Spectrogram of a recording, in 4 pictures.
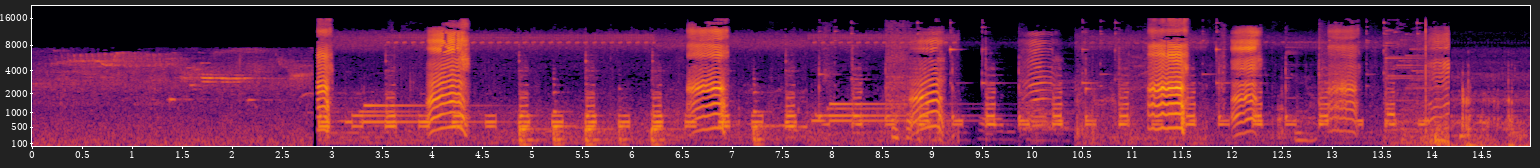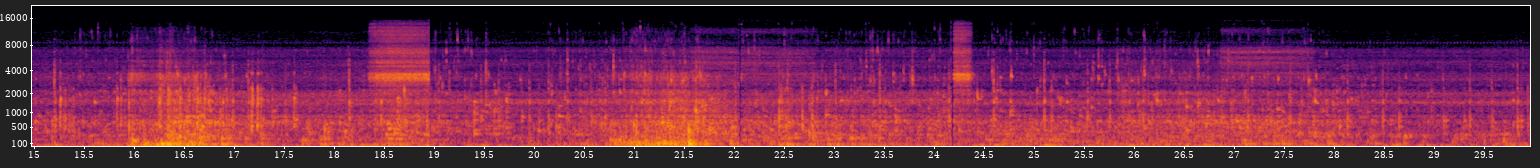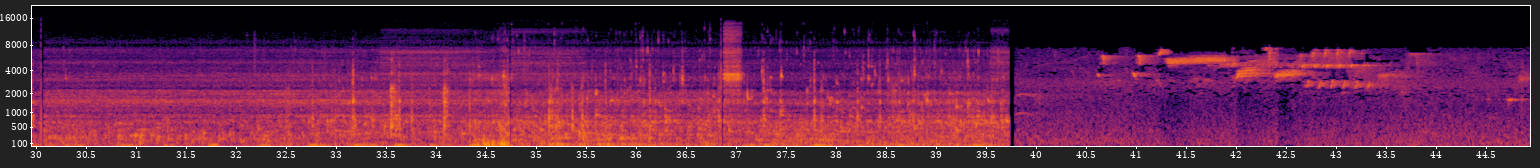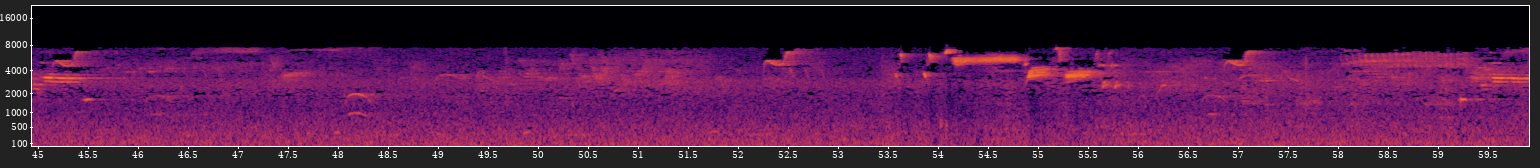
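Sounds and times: birds chirping: 0:02.7 - 0:08.0, 0:08.6 - 0:09.4, 0:10.6 - 0:14.2
gurgling exhaled bubbles: 0:13.6 - 0:39.8
underwater hiss: 0:18.0 - 0:19.8, 0:20.8 - 0:24.5, 0:26.4 - 0:29.4, 0:30.0 - 0:37.4.

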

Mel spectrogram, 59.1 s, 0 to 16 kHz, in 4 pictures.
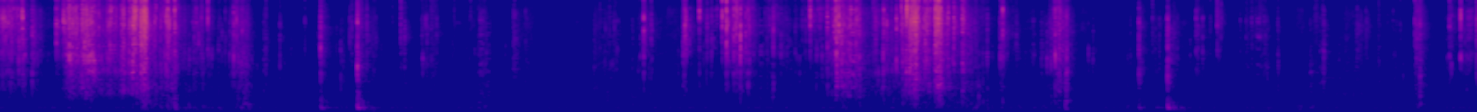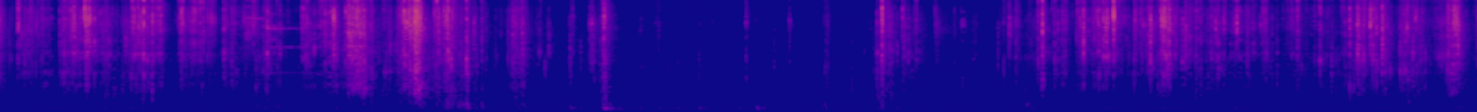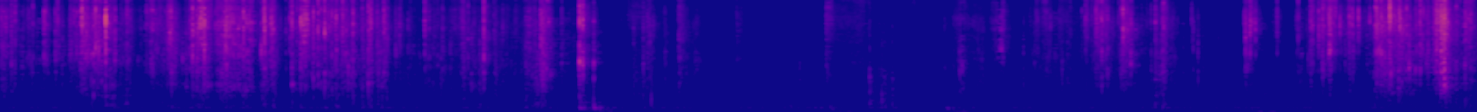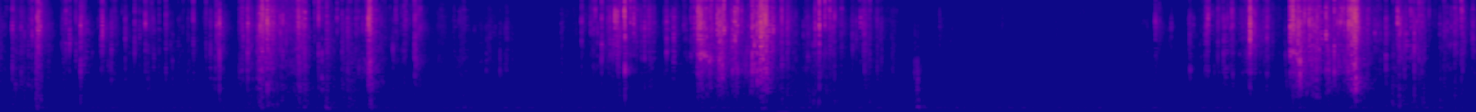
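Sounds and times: foil wrappers crinkling and tearing: 0:00.0 - 0:05.2, 0:06.4 - 0:10.9, 0:11.8 - 0:20.8, 0:22.5 - 0:35.3, 0:39.9 - 0:49.3, 0:50.1 - 0:53.2, 0:55.9 - 0:59.0.

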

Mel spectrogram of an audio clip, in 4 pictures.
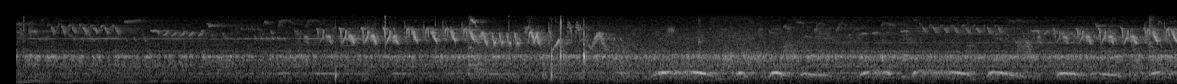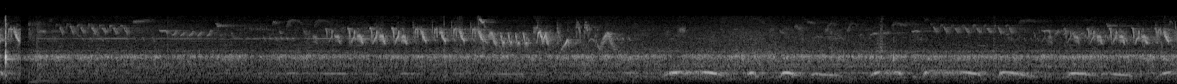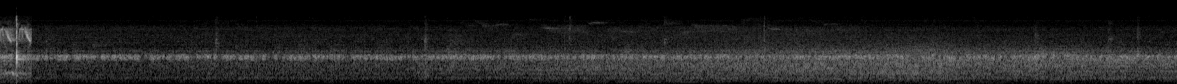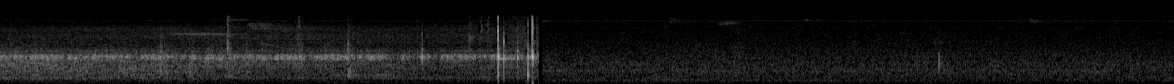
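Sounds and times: songbird trills: 0:00.2 - 0:32.3, 0:33.0 - 0:40.7
wood pigeons cooing: 0:02.7 - 0:12.6, 0:14.6 - 0:23.9.

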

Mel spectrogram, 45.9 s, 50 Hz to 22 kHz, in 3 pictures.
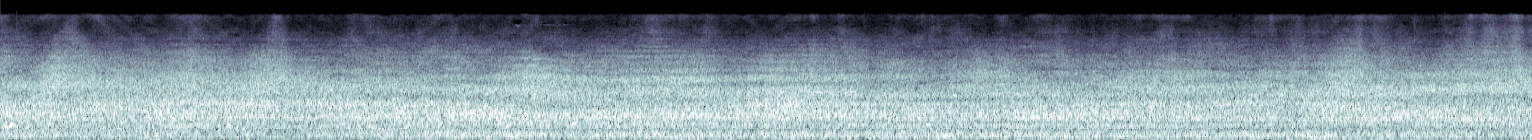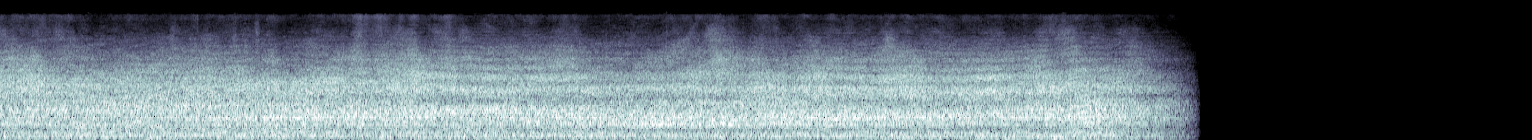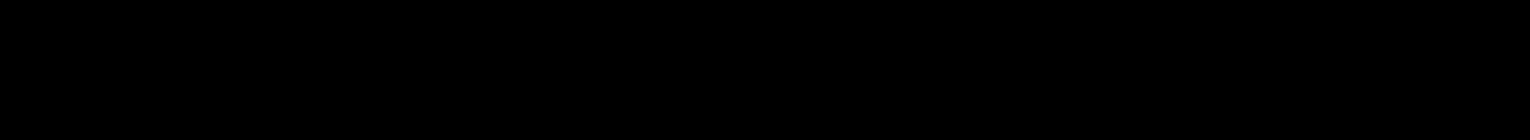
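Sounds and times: aircraft piston engine droning: 0:00.0 - 0:27.3.

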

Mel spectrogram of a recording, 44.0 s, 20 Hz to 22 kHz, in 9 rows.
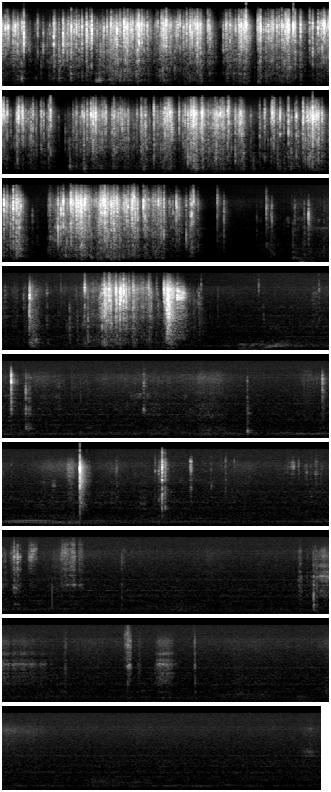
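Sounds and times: plastic bag crinkling: 0:00.0 - 0:17.9.

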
